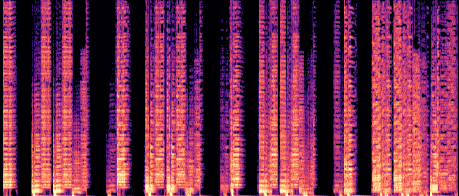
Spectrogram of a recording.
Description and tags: Non-Stop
